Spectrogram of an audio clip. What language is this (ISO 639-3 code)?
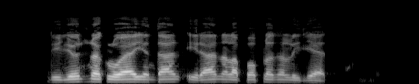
cat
